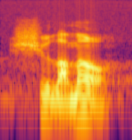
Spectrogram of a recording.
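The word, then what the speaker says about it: Shlomo: And in the original language, Solomon's name would have been pronounced Shulamo.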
